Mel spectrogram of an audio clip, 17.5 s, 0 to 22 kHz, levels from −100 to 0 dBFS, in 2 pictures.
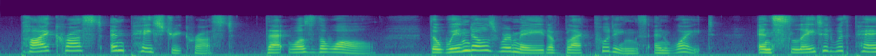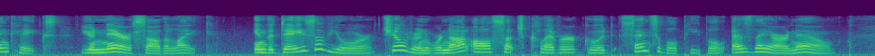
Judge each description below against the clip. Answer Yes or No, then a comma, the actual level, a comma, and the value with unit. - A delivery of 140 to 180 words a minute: Yes, average, 155 wpm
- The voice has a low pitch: No, high, 190 Hz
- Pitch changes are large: Yes, wide, 5.9 semitones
